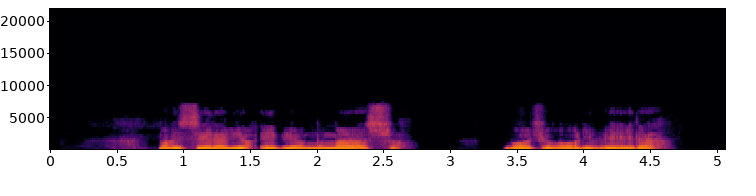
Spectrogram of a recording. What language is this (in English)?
Ganda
